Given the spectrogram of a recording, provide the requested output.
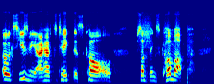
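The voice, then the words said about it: Poor imitation of a deep male voice. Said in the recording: “a really bad Lance Reddick impersonation, but I'm a lady and I don't talk that low”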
